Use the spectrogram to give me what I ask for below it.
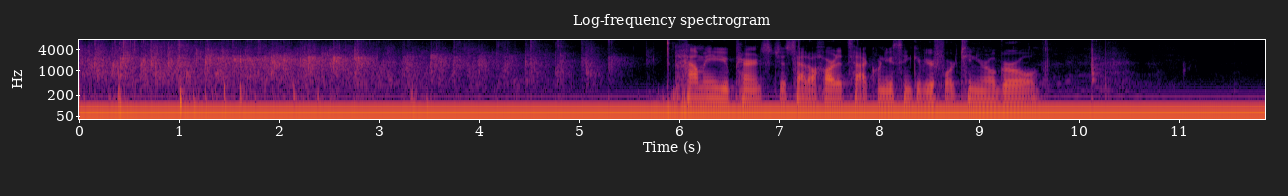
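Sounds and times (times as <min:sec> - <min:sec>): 
crowd applause: 0:00.0 - 0:05.4
speech: 0:06.1 - 0:09.8.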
